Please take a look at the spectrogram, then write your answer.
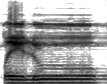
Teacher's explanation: تا عین ساکن کو ہلانا نہیں۔ قیلو قاف حروف مستعلیہ میں سے پر پڑھا جائے گا۔ لو واو مدہ ہے، ایک الف کے برابر کھینچ کر پڑھیں گے۔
